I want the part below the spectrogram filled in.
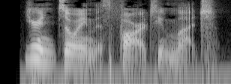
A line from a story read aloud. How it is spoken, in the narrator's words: Dean grumbled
